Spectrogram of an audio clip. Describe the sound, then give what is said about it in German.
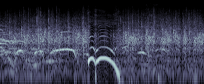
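An audience breaks into steady, loud applause for the Lord Jesus, a dense wash of many hands clapping at once, with cheering voices and a whoop rising above it. “es unserem Herr Jesus einen riesen Applaus geben.”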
